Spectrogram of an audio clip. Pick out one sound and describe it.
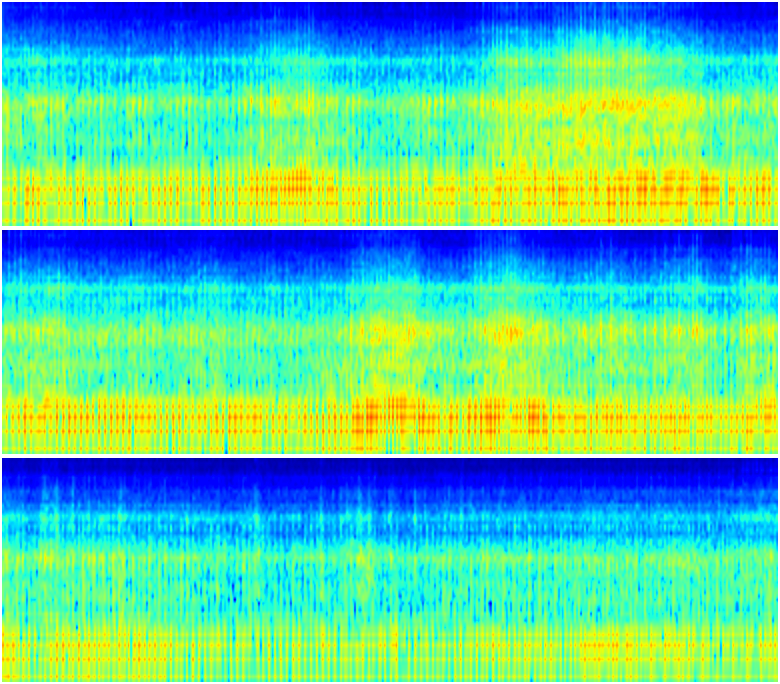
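A kart engine idles and revs loudly close by.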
